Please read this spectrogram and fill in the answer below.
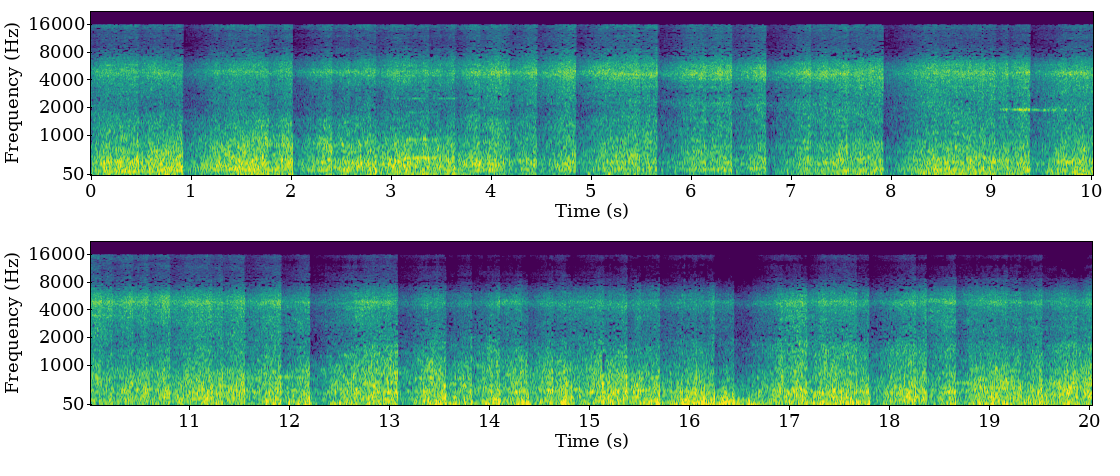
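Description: Loud, steady rushing noise on a crowded subway platform as passengers walk off a train, mixed with rubbing and knocking on the microphone of a hand-held camera carried along with the crowd.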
